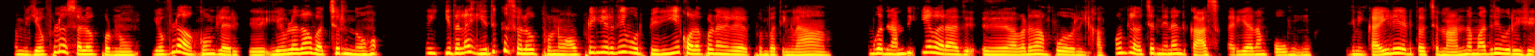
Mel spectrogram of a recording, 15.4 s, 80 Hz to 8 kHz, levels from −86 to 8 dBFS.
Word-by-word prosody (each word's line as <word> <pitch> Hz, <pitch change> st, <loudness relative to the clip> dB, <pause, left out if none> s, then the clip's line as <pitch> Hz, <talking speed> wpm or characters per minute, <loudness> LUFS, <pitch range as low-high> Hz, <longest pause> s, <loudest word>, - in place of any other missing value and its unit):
நம்ம 185 Hz, -2 st, -1 dB
எவ்ளோ 185 Hz, -, -2 dB
செலவு 190 Hz, -1 st, +2 dB
பண்ணோம்? 160 Hz, -1 st, +1 dB, 0.3 s
எவ்ளோ 245 Hz, +13 st, -1 dB
அக்கவுண்ட்ல 195 Hz, 0 st, +1 dB
இருக்கு? 160 Hz, -1 st, -3 dB, 0.2 s
எவ்ளோதான் 230 Hz, +4 st, +3 dB
வச்சிருந்தோம்? 195 Hz, -1 st, +1 dB, 0.8 s
இதெல்லாம் 255 Hz, +4 st, +1 dB
எதுக்கு 320 Hz, -, -1 dB
செலவு 220 Hz, -1 st, +3 dB
பண்ணும்? 185 Hz, -1 st, +2 dB
அப்டிங்கிறதே 275 Hz, +8 st, -1 dB
ஒரு 240 Hz, -, -2 dB
பெரிய 210 Hz, +4 st, +2 dB
குழப்ப 220 Hz, 0 st, +3 dB
நெலையில 195 Hz, -3 st, +2 dB
இருக்கும் 165 Hz, +1 st, -3 dB
பார்த்தீங்களா? 155 Hz, 0 st, 0 dB, 0.6 s
உங்க 235 Hz, +2 st, +3 dB
நம்பிக்கையே 265 Hz, +7 st, 0 dB
வராது. 190 Hz, -4 st, +1 dB, 0.2 s
அ -, -, +2 dB, 0.3 s
அவ்ளோதான் 180 Hz, +1 st, +1 dB
போ 185 Hz, -, +2 dB, 0.2 s
நீக்கு 140 Hz, -2 st, -8 dB
அக்கவுண்ட்ல 250 Hz, -, -2 dB
வச்சிருந்தீங்கன்னா, 215 Hz, 0 st, +1 dB
அது 195 Hz, -, -8 dB
காசு 160 Hz, +2 st, -1 dB
கரியா 175 Hz, +2 st, -1 dB
தான் 185 Hz, -, -1 dB
போகும். 155 Hz, -1 st, -1 dB, 0.4 s
இதுக்கு 180 Hz, +1 st, -1 dB
நீ -, -, -3 dB
கையிலேயே 225 Hz, +9 st, +3 dB
எடுத்து 200 Hz, -3 st, -1 dB
வச்சரலாம். 160 Hz, -2 st, -1 dB
அந்த 195 Hz, +3 st, +2 dB
மாதிரி 210 Hz, +4 st, +1 dB
ஒரு 200 Hz, -2 st, +2 dB
195 Hz, 165 wpm, -19 LUFS, 170-225 Hz, 0.8 s, எவ்ளோதான்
